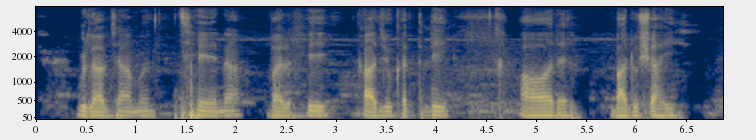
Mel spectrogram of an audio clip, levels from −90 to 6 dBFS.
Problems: constant background noise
